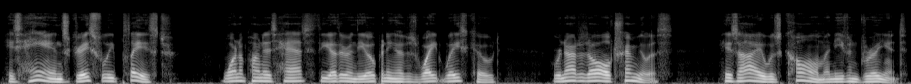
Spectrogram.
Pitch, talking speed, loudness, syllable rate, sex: 140 Hz, 190 wpm, -17 LUFS, 5.9 syllables/s, male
